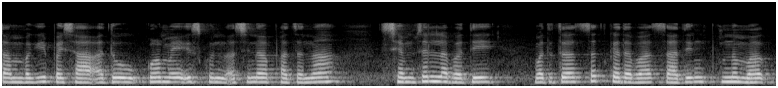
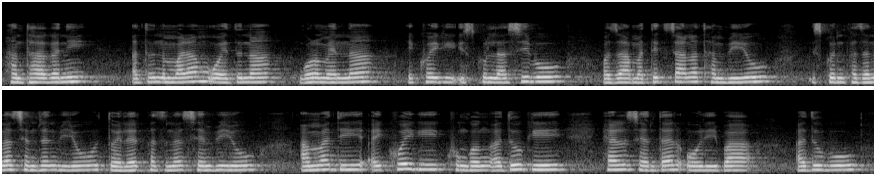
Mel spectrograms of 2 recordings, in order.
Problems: background sounds at intervals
